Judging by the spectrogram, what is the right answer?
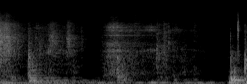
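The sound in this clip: A cardboard shipping box being opened: quiet scraping and rustling of cardboard, then a sharper knock at the end.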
